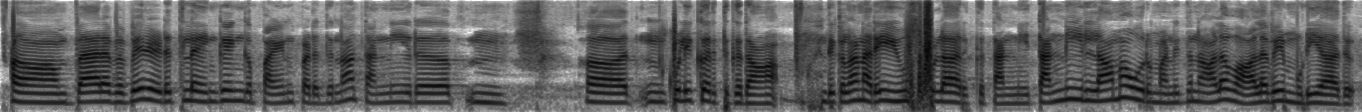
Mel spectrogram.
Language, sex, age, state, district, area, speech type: Tamil, male, 45-60, Tamil Nadu, Krishnagiri, rural, spontaneous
